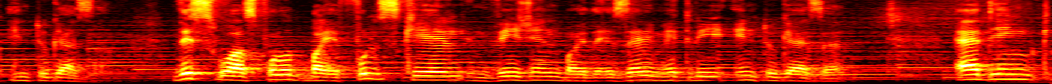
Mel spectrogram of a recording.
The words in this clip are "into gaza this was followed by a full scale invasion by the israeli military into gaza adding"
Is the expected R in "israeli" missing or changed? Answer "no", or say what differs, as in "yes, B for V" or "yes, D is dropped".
yes, R is dropped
